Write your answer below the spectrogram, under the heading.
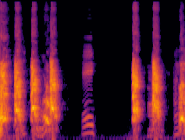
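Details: Several pet dogs playing while waiting for food: four quick sharp barks, a short tonal whine, then three more spaced barks after a pause.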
